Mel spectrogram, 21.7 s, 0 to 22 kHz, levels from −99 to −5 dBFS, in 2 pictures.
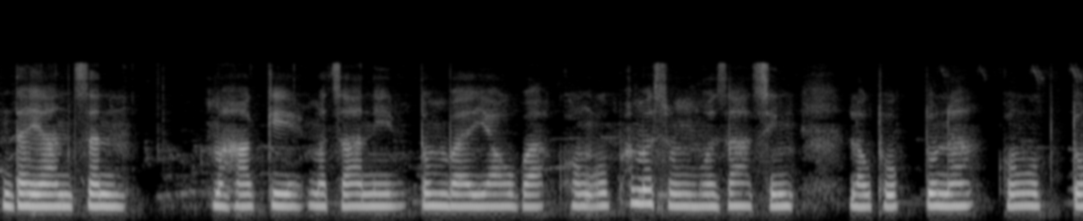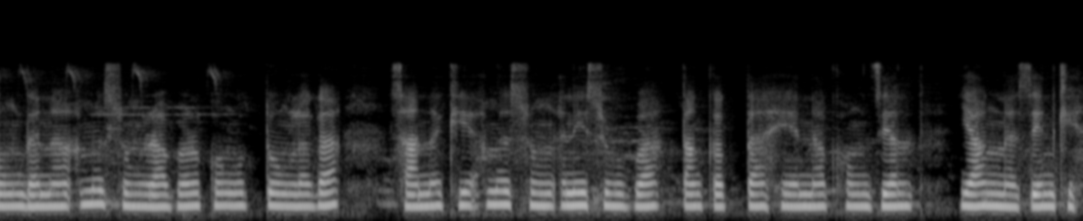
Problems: none marked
